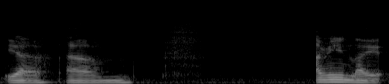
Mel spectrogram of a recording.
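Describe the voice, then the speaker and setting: A young man speaking in a halting, casual way in an interview, often pausing with "like" and "um". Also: sits low, steady tone, mellow. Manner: halting, casual, filler-heavy. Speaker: documentary interviewee. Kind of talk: candid interview.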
